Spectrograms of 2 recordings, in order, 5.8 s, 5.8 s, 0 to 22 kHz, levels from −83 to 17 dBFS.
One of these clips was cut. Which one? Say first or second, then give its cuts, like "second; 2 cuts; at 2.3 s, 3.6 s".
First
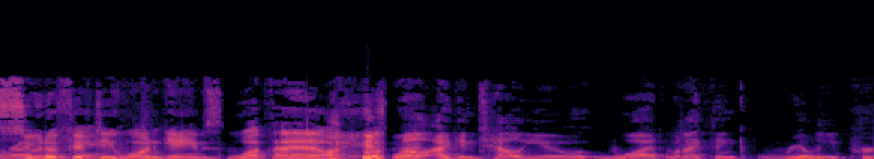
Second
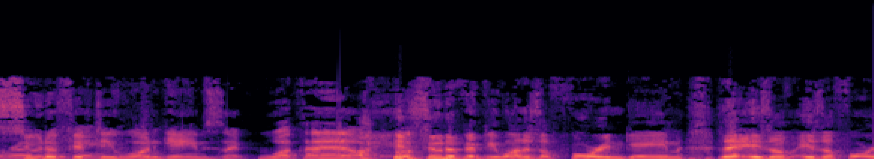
first; 3 cuts; at 1.5 s, 2.6 s, 4.4 s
